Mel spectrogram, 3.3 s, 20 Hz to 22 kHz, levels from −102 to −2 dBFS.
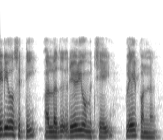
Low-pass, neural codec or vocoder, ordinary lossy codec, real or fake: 7.2 kHz; codec, 24 kHz, 6 kbps, HILCodec; none; fake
